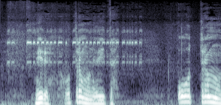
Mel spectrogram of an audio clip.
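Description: A metal detector gives a steady high beep.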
